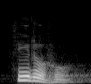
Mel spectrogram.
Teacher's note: ফা সাকিন এর ডানে জের আছে রাকে পাতলা আওয়াজে পড়তে হবে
